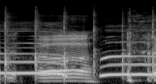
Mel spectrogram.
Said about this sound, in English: Anemic fucking clap.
